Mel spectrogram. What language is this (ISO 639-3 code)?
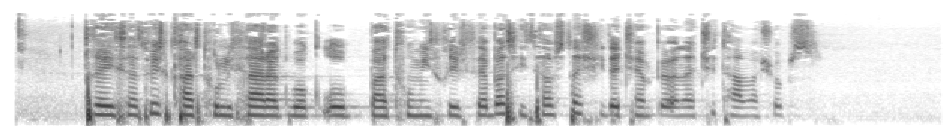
kat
